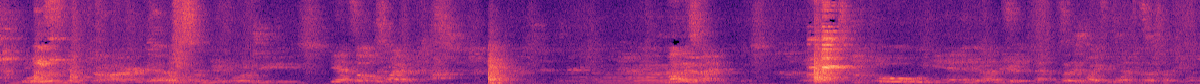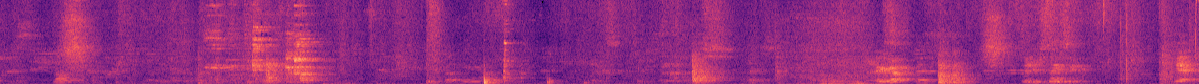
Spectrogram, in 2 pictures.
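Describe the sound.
Bowls, dishes and a jar are taken out of a cupboard, making scattered clinks and clatters of crockery and cutlery throughout, under ongoing conversation.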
